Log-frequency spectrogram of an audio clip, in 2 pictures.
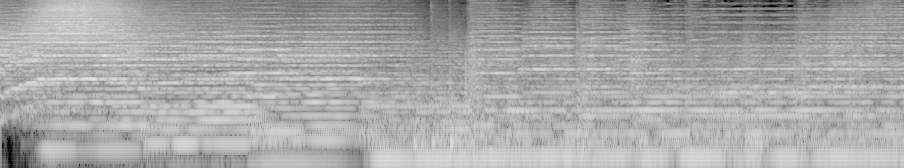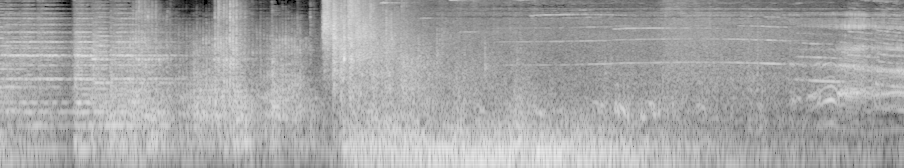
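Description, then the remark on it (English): A heavy vault door creaks open with a long, strained, siren-like groan that drops in pitch partway through, then gives way to a loud burst of rough grinding and scraping. “That door is so heavy.”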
